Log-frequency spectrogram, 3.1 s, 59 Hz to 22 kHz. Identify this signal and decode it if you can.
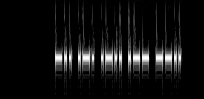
Morse code, heard as a keyed tone, about 36 wpm, 690 Hz. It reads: DRLWZ
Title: Code Groups - 5 Letters - 35wpm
